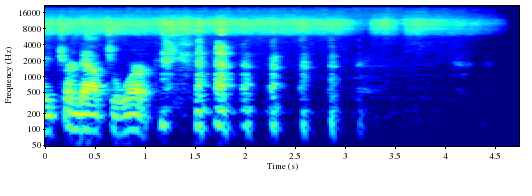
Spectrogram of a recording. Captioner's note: laughs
